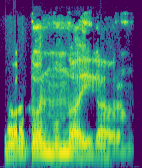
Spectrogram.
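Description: A man's voice: on the low side, a little fast, warm tone, no echo, muffled recording. A twenty-one-year-old man with a Puerto Rican accent hosting a podcast, asking questions in easygoing slang and laughing often. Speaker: podcast host. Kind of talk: casual interview.

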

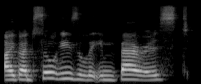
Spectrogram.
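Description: A woman's voice: fairly high pitch, fairly even intonation, normal speed, darkish tone. A woman in her thirties with a Finnish accent, a podcast guest who speaks openly, laughs often and leans on "like". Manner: laughs often, candid, says "like" a lot. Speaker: podcast guest, yoga teacher. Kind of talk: casual interview chat.

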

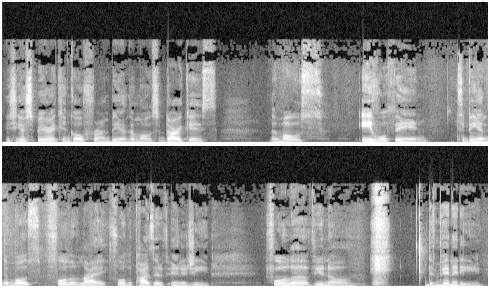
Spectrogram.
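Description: Casting: woman podcast host, slow unhurried delivery, slightly sniffly from a cold, candid and informal. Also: on the low side, little pitch movement, mellow. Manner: candid, informal, talks straight to listeners as y'all. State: a little sick, sniffly. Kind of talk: spiritual podcast monologue.

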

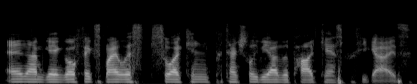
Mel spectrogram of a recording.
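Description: A man's voice: medium pitch, quick pace. A man with a lisp, the podcast's producer, talking earnestly in a casual chat. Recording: dry, dull lo-fi sound.

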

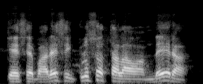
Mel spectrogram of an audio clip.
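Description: A young Cuban man with a Cuban accent chatting as a guest in an interview, animated and full of fillers like "you know.". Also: medium pitch, fairly quick, dry recording, studio quality. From Cuba. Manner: animated, heavy fillers like "tú sabes" and "¿me entiendes?". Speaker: guest singer. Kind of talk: casual interview chat.

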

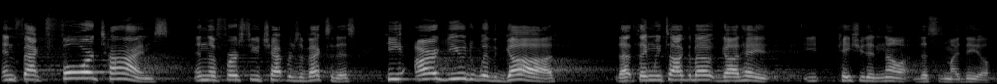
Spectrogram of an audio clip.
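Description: A man preaching a conversational, informal sermon, emphatic at points and dropping into quieter, self-deprecating asides. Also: high-pitched, expressive, unhurried. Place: large reverberant room, preaching live. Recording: reverberant hall sound.

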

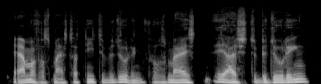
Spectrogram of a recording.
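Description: A man's voice: low voice, fairly even intonation, fast talker, darkish tone, no room sound, clean studio sound. An older man in a casual panel discussion, giving firm opinions and repeating phrases for emphasis. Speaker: podcast panel critic.

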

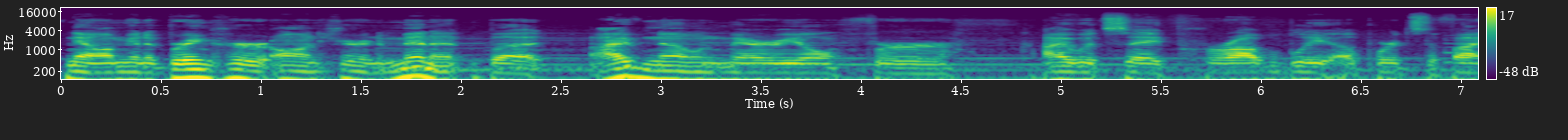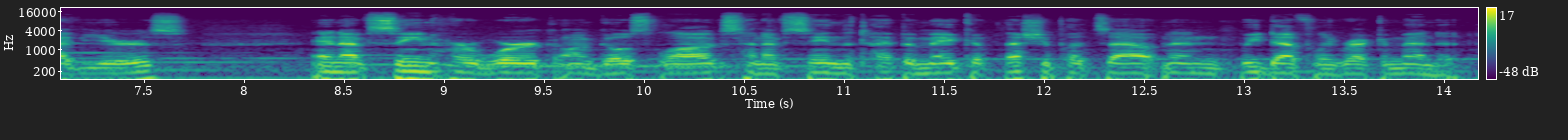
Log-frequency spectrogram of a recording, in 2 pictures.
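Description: A man hosting a podcast, introducing his guest and asking questions in a measured, emphatic way. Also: low voice, level tone, music in the background. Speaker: podcast host. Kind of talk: casual podcast interview.

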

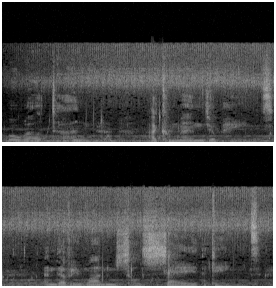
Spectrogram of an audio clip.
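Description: A commanding, sinister witch acted out by a man chants in a theatrical Shakespeare reading. The lines come slowly and deliberately, like an incantation, over clearly audible ominous music. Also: on the high side, expressive.

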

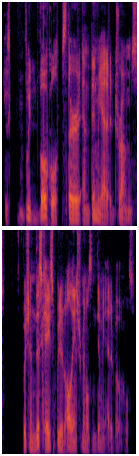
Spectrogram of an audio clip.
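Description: A man in his twenties, a band's bassist, explaining the recording process methodically in a casual interview. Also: fairly even intonation, quick pace, dark tone, no room sound. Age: 20s. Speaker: band bassist.

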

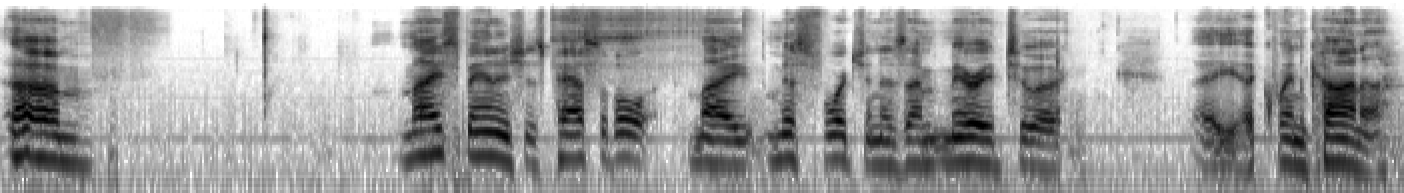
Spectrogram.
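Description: A man's voice: on the high side, steady tone, slow pace, gravelly, long pauses, pushed and bright, slight background noise, poor audio. An older man, a podcast guest, chatting casually and bluntly, rambling with restarts and the odd swear. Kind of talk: casual interview chat. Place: Ecuador.

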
